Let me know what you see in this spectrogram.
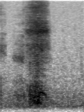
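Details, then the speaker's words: Sneezing after running out of antihistamines, with watering eyes, runny nose and voice starting to go: a single sneeze, a short indrawn breath then a sharp hissing burst, consistent with allergic rhinitis. "Oh, my eyes are watering. I'm so tired of sneezing."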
